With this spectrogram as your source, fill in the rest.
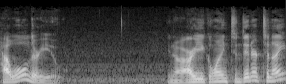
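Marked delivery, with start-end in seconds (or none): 2.2-3.6 rising question tune at the end on "tonight". Explaining how the voice goes up in a question: rising pitch on tonight. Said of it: "There's the sound of the voice going up and making the sound of a question".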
